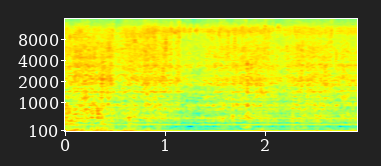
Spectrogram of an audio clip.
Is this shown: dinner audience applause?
no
